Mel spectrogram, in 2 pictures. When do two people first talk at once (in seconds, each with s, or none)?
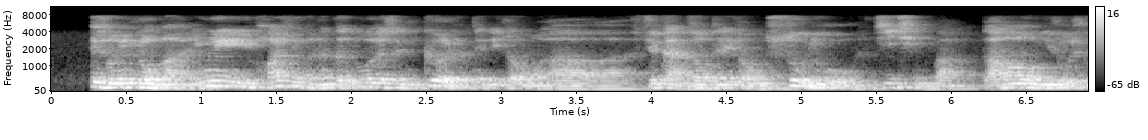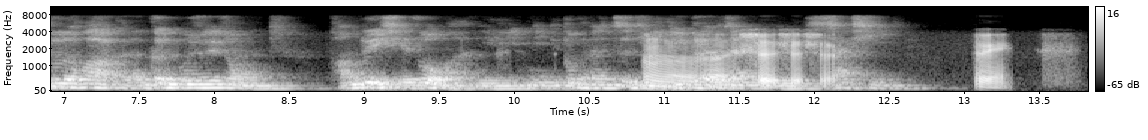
10.9 s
